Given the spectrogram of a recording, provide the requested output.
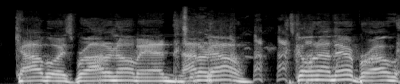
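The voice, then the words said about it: Imitates another person's voice. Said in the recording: “doing an incredible Pat McAfee impersonation”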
